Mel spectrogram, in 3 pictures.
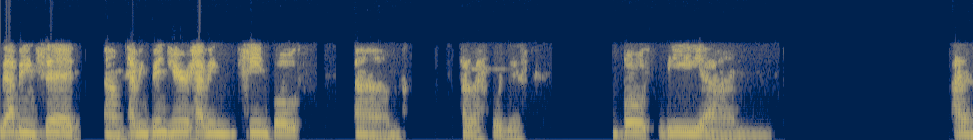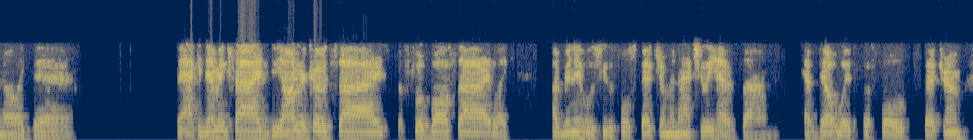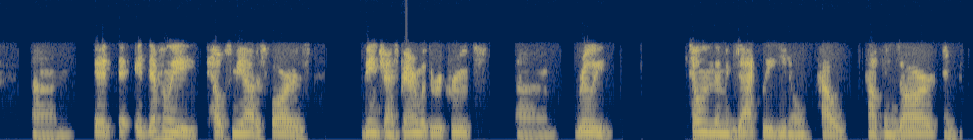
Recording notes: teleconference with the media were played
